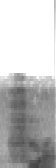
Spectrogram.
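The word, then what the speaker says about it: foreign: خب کلمه فورین در اینجا نیز حرفی جی تلفظ نمی شود، به خاطری که در بین حرفی آی و ان آمدگی است.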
